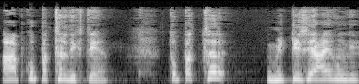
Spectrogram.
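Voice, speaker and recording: A man talks with a high pitch and ordinary pitch variation. The sound is dry and close, with no echo. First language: not Hindi, stronger in English and Sanskrit (speaking Hindi). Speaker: philosophy commentator. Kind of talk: lecture. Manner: halting.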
